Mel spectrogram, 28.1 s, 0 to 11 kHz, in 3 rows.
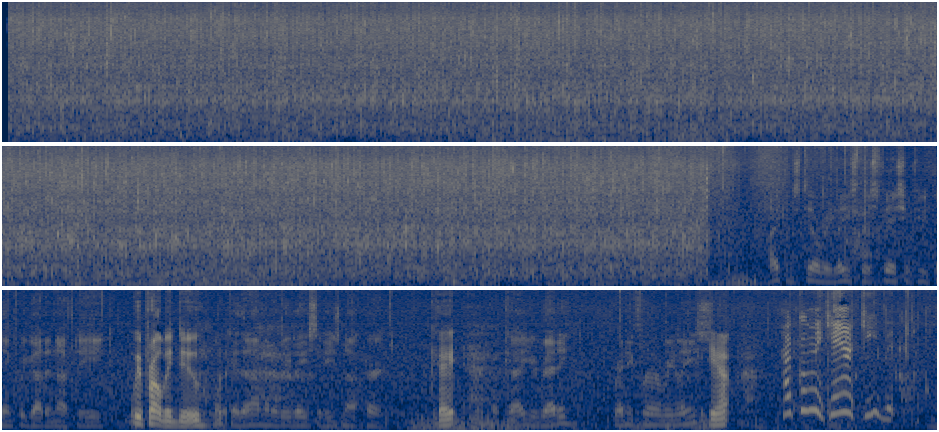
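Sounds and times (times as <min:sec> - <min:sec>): stream water flowing: 0:00.1 - 0:16.5, 0:26.7 - 0:28.0.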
